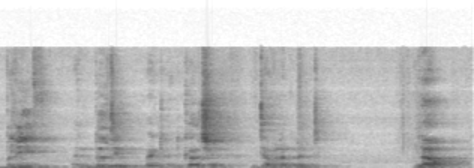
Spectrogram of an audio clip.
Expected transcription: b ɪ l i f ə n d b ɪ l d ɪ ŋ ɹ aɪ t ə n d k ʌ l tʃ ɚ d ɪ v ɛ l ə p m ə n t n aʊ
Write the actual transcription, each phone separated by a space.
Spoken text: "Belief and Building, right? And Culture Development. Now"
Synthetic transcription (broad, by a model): b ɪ l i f ə n d b ɪ l d ɪ ŋ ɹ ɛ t ə n d k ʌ l tʃ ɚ d ɪ v ɛ l ə p m ə n t n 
